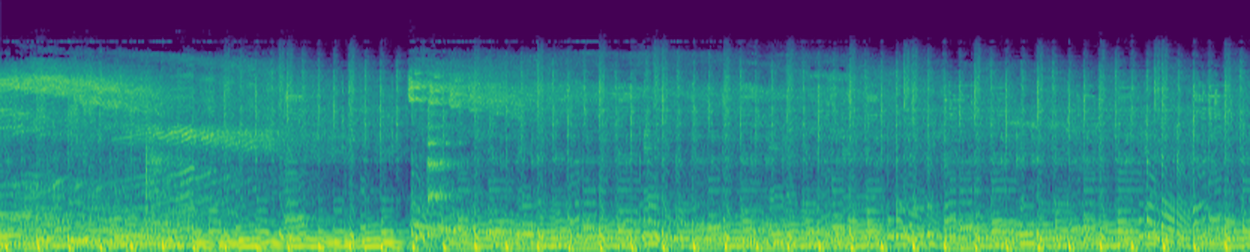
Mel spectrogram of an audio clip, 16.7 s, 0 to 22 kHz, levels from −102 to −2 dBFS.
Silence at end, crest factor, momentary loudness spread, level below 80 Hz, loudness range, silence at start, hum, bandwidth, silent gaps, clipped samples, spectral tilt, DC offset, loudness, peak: 0 s; 16 dB; 3 LU; -24 dBFS; 2 LU; 0 s; none; 9.6 kHz; none; under 0.1%; -5.5 dB/octave; under 0.1%; -16 LUFS; 0 dBFS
